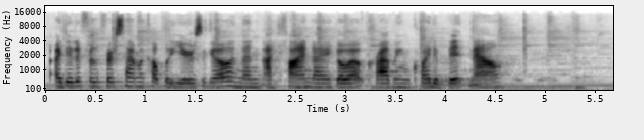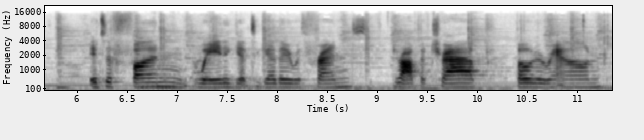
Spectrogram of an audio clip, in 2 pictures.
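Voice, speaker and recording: A young woman photographer narrating her trip in a relaxed, thoughtful voice-over. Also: fairly low pitch, normal speed, creaky. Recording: voice-over with loud guitar music behind.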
